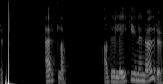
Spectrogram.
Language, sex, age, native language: Icelandic, female, 30-39, Icelandic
